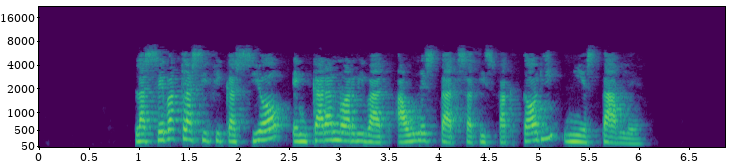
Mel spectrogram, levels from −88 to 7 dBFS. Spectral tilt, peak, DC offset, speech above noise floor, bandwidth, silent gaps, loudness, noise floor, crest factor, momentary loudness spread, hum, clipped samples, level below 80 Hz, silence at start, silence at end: -6 dB/octave; 0 dBFS; under 0.1%; 72 dB; 7 kHz; none; -17 LUFS; -89 dBFS; 18 dB; 7 LU; none; under 0.1%; -60 dBFS; 0.95 s; 0.85 s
